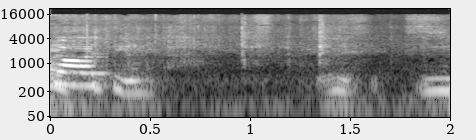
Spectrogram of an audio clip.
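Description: People talking in short fragments: a word trailing off at the start, a brief sound around the middle, and a held "mm" near the end, with a quiet pause of faint background noise between them.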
